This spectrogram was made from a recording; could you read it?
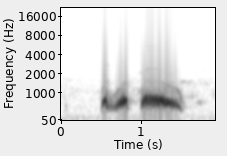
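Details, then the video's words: Spotted dove challenge coo: a short two-part note swelling upward, a brief gap, then a sustained hoarse coo that sags slightly at its end. The background is silent. "cu gay kich boi nhanh noi gù_thúc đấu gáy gọi"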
